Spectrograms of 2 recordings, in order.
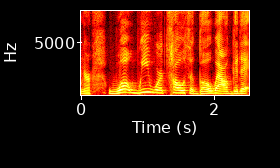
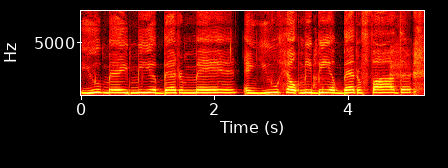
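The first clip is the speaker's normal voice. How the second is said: soft, choked-up tearful man's voice, drawn out; 4 semitones higher, 5 dB quieter than usual. Speaker acts out a groom at the altar reading his vows, imitating a crying groom. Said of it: "he's crying his little eyes out".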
